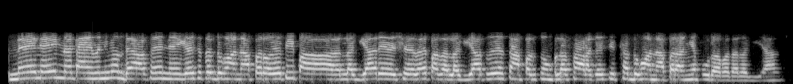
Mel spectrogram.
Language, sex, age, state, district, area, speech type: Dogri, female, 18-30, Jammu and Kashmir, Reasi, rural, conversation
